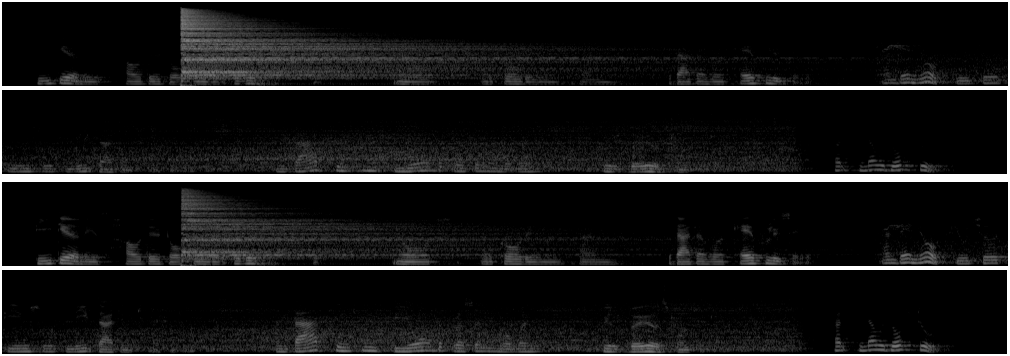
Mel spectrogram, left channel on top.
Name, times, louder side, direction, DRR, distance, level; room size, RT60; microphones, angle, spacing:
voice 1, 0.3-2.7 3.1-3.2 3.9-4.5 4.8-6.2 6.7-8.0 8.8-12.0 12.8-15.4 16.1-17.2 18.4-19.6, right 5 dB, 80° right, 15 dB, 0.5 m, -51 dB
sound 1, 1.8-7.9, left 8 dB, 90° left, 0.8 m, -41 dB
sound 2, 8.7-18.0, left 1 dB, 35° left, 2.5 m, -55 dB
15.5 x 5.2 x 6.2 m, 0.93 s
head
